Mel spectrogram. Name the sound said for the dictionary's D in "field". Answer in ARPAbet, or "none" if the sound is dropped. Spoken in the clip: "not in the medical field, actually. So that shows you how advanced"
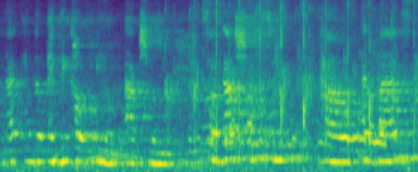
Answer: none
